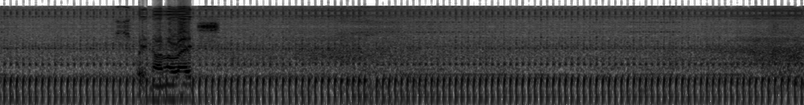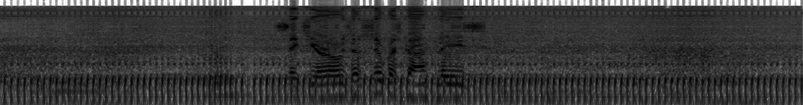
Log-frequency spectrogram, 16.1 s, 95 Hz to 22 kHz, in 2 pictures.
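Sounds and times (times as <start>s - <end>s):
small engine idling: 0.0s - 16.0s.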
